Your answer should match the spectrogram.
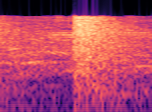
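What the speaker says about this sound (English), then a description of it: "Flashbangs, rubber bullets, more flashbangs." A flashbang grenade goes off during a police clash with protesters in Oakland, a single loud broadband burst about midway through that lingers into a noisy crowd din, with background voices throughout.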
